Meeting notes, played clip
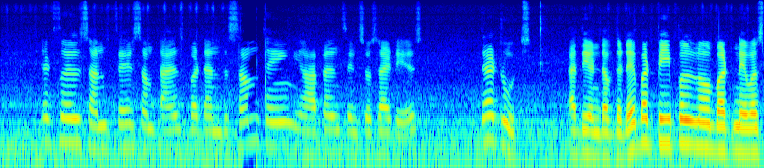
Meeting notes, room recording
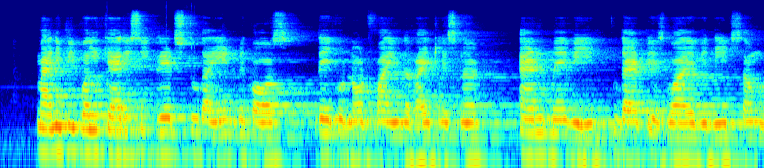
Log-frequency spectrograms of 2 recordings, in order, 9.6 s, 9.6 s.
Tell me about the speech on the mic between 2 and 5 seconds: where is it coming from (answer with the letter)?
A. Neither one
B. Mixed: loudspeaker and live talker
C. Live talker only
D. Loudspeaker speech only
C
